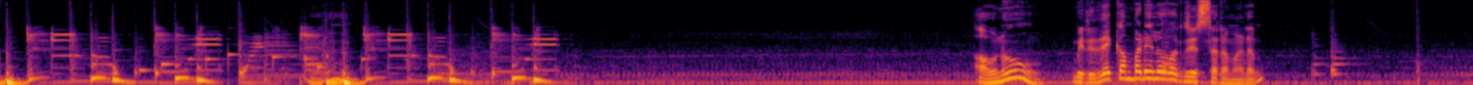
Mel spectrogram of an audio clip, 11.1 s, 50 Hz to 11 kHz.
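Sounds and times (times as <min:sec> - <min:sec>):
motorcycle engine running: 0:02.4 - 0:08.5, 0:09.6 - 0:11.0.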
